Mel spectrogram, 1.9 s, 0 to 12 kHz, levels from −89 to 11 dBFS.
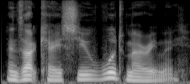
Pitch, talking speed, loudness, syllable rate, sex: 125 Hz, 190 wpm, -19 LUFS, 4.9 syllables/s, male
